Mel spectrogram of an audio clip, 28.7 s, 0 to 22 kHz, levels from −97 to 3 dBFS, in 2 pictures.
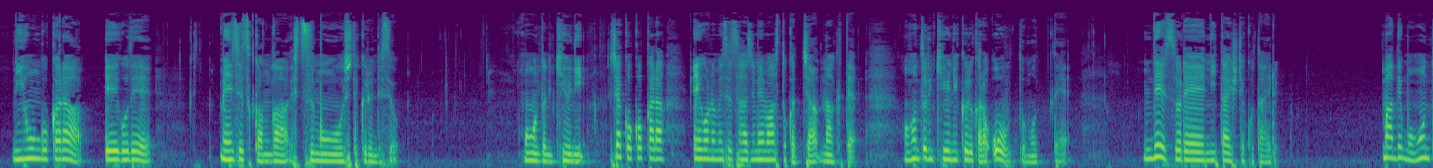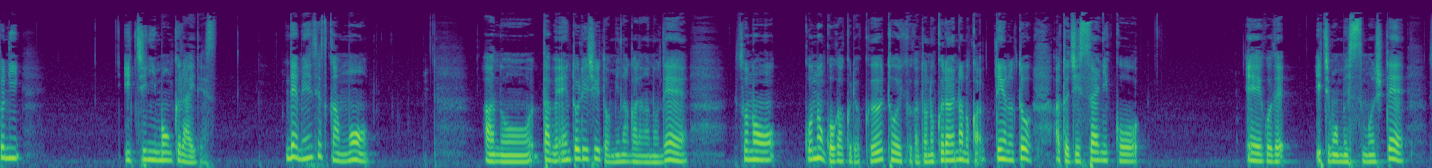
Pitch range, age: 160-215 Hz, 20-39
